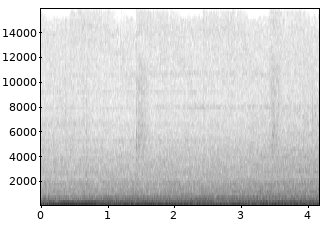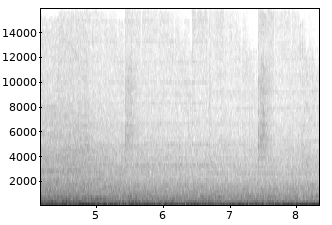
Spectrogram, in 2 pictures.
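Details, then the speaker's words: Roughly 500 hp Subaru Forester, warmed up, pulling hard as heard in the cabin. The deep note climbs smoothly with no knocks or misses; normal acceleration. "when it switches gears it just odd just has this wonderful transition noise and it just it sounds so good I really like it"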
